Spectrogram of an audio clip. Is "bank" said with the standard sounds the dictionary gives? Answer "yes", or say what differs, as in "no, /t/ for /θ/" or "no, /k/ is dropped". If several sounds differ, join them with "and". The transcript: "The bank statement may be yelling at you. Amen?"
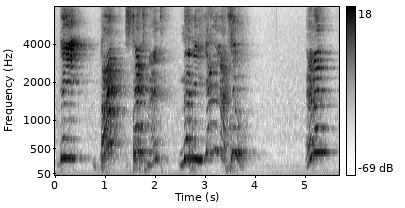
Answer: no, /ŋ/ is dropped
